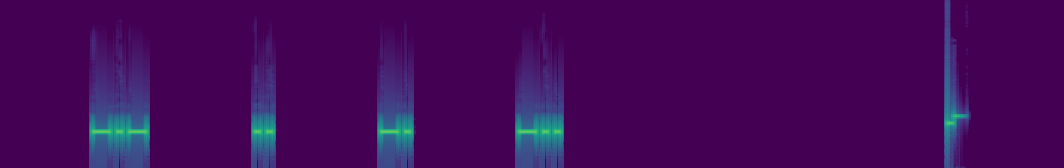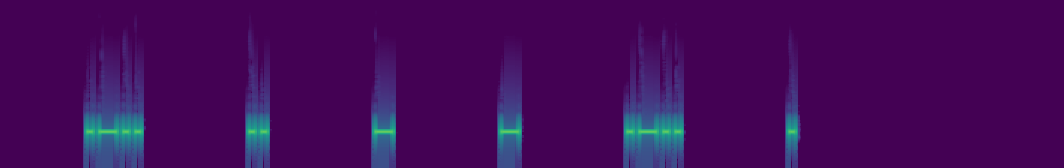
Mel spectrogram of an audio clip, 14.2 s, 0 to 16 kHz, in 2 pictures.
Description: Morse code, heard as a keyed tone, about 32 wpm, spaced as for 10 wpm, 700 Hz. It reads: KIND LITTLE
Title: 6x Character Spacing - Top 300 Words - 30wpm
